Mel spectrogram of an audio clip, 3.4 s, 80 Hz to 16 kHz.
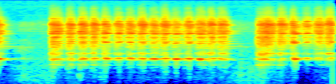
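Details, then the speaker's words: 1967 Wheel Horse 857 Magnum 10 engine valve lapping by hand: quick rhythmic rasping strokes, about seven a second, in two bursts; smoother scrape as seat is nearly lapped in. "you can hear the difference and that's because that heart and valve seat you're obviously not taking as much material off every time you do this"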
